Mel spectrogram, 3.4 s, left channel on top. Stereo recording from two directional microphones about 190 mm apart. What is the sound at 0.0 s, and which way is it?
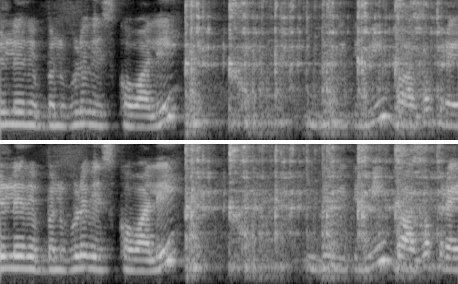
A woman's voice, 20° right (ahead or behind).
